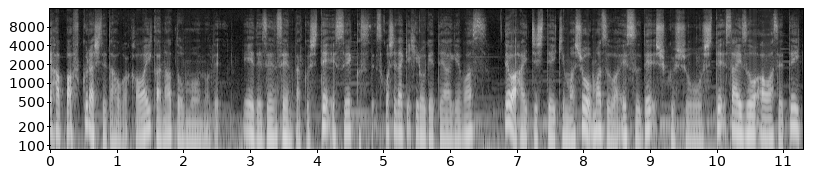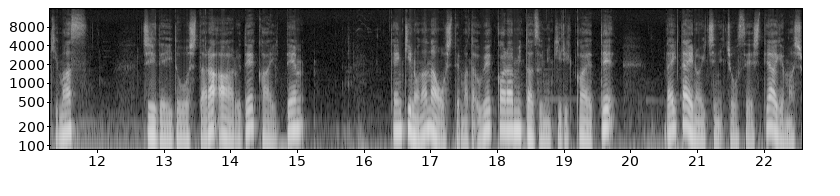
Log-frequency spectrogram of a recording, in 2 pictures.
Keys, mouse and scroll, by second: 1.2 middle click, 2.1 Tab, 2.7 a, 3.6 s, 4.0 x, 6.2 click, 6.5 Tab, 7.3 middle click, 8.1 s, 9.1 click, 9.7 KP_1, 10.4 shift+middle click, 10.9-11.3 scroll up 2, 11.3 g, 12.0 click, 13.0 r, 14.5 click, 14.7 g, 15.5 click, 16.7 KP_7, 17.4-17.7 scroll up 2, 18.1 g, 18.8 click, 19.3-20.4 middle drag, 20.5 g, 22.1 click, 22.4 middle click.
